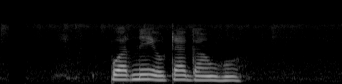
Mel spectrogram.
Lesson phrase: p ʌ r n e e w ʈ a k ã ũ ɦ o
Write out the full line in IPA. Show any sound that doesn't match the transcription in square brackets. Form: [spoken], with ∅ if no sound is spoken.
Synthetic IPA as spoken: p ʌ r n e e w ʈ a [ɡ] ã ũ ɦ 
